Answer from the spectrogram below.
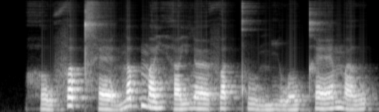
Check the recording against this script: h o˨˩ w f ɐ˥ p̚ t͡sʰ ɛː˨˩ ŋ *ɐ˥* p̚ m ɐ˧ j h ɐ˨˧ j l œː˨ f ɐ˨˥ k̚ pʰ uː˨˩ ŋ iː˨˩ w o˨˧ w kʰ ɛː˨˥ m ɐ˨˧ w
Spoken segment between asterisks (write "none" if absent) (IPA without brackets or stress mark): ɐ˥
